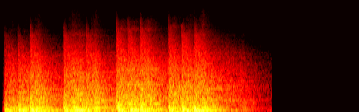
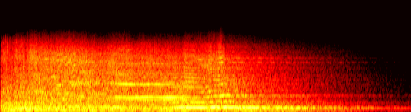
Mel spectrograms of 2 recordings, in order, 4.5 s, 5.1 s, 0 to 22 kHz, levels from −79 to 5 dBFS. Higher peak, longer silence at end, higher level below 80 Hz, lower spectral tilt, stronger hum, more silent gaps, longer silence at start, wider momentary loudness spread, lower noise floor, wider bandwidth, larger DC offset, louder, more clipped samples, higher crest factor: about the same, 0 dBFS vs 0 dBFS; first, 1.3 s vs 0.45 s; first, -22 dBFS vs -28 dBFS; about the same, -8 dB/octave vs -9 dB/octave; neither; neither; about the same, 0.05 s vs 0 s; second, 9 LU vs 13 LU; second, -34 dBFS vs -42 dBFS; first, 8.4 kHz vs 5.8 kHz; neither; second, -16 LUFS vs -12 LUFS; neither; about the same, 16 dB vs 12 dB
